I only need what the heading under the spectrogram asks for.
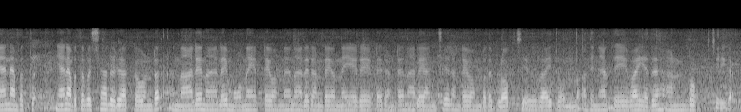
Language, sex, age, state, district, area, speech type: Malayalam, female, 60+, Kerala, Pathanamthitta, rural, read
